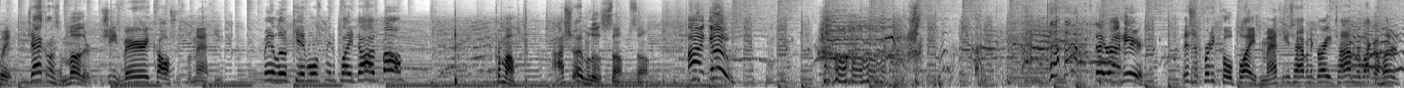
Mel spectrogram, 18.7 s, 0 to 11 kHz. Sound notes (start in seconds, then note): 5.5 claps hands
